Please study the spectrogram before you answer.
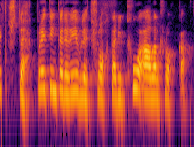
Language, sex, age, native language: Icelandic, female, 60-69, Icelandic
